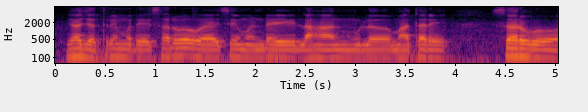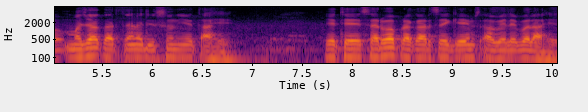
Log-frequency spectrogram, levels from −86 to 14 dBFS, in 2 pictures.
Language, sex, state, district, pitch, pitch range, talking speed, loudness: Marathi, male, Maharashtra, Aurangabad, 105 Hz, 100-110 Hz, 130 wpm, -26 LUFS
